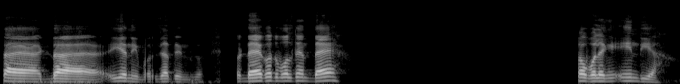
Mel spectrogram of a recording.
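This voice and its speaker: A man's voice: mid-range voice, fairly even intonation, normal speed, dry recording. A man teaching a history class, quizzing students and repeating questions back to them. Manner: tells anecdotes, mimics accents. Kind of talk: classroom lecture.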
